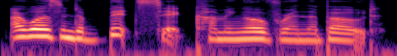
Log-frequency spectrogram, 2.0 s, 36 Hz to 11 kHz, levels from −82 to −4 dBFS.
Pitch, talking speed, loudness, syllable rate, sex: 215 Hz, 300 wpm, -21 LUFS, 6.5 syllables/s, female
